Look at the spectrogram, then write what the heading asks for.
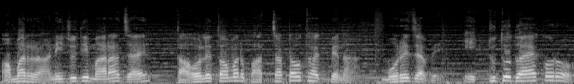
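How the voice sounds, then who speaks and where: A man's voice: mid-range voice, expressive, brisk, natural voice. A man voicing an anxious fairy-tale king, a fond husband and father, earnest and pleading in a cartoon. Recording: music behind the voice. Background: music.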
